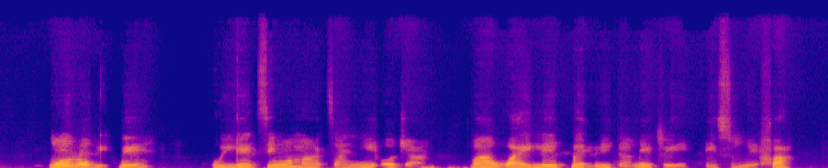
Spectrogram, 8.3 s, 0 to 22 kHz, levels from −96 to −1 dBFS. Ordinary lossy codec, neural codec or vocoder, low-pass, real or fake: none; codec, 44.1 kHz, 2.6 kbps, DAC; 19.8 kHz; fake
